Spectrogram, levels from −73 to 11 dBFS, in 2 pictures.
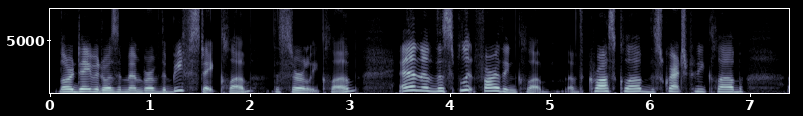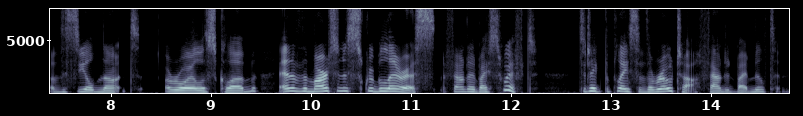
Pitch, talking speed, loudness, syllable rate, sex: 225 Hz, 200 wpm, -19 LUFS, 5.4 syllables/s, female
